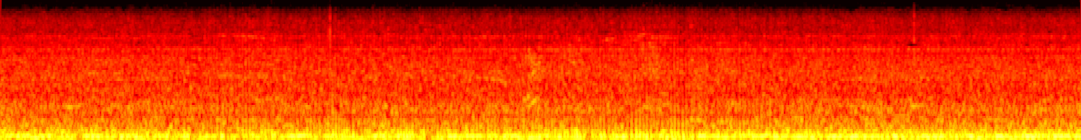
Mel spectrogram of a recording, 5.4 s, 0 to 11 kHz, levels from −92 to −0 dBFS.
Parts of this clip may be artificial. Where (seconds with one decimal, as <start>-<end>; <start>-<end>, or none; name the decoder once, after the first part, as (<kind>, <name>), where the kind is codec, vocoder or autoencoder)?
0.9-4.1 (vocoder, WaveNeXt)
